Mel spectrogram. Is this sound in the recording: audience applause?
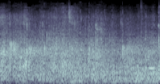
yes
